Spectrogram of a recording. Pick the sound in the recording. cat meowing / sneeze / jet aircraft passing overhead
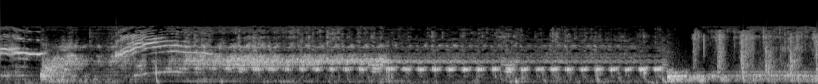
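cat meowing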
